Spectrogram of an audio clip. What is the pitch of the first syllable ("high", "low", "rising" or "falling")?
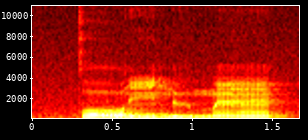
falling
